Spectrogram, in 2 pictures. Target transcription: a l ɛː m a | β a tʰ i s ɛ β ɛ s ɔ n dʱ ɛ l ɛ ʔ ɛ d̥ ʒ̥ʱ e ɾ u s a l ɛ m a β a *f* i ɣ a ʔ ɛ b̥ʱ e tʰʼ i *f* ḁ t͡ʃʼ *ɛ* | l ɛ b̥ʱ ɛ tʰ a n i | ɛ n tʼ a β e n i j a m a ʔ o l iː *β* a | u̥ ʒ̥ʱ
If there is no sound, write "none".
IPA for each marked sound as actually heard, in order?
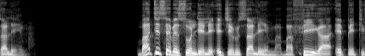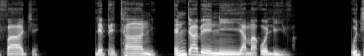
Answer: f, f, ɛ, v

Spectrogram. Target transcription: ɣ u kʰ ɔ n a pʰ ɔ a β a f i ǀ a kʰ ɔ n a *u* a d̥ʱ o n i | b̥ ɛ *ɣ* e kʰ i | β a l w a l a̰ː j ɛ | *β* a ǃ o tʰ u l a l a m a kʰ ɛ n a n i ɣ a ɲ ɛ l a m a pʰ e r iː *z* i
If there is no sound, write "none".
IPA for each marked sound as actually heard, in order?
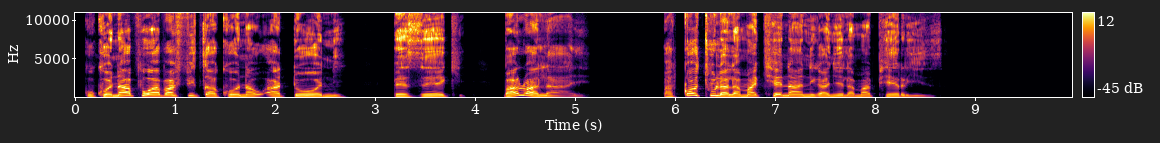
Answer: u, z, β, z

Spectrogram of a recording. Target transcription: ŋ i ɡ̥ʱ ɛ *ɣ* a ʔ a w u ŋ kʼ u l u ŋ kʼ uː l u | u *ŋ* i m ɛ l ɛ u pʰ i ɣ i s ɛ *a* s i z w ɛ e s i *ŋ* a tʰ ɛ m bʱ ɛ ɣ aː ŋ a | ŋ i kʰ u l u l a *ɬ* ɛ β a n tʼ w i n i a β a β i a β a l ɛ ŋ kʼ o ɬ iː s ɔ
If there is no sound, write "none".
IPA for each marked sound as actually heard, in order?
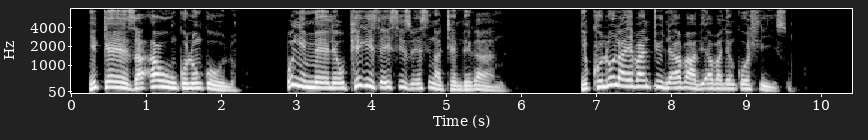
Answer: z, ŋ, i, ŋ, none

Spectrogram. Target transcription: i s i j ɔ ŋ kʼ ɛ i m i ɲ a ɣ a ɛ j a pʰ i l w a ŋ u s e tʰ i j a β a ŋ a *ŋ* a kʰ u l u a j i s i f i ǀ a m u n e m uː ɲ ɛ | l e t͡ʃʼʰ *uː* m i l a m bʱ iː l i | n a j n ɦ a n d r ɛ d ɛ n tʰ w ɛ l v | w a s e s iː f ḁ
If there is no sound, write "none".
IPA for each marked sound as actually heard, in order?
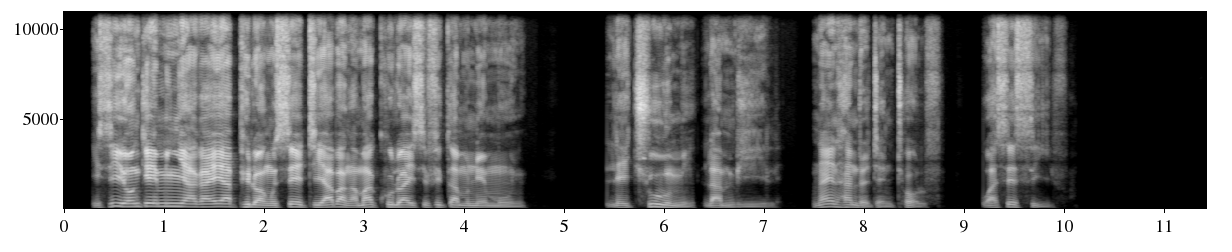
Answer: m, u

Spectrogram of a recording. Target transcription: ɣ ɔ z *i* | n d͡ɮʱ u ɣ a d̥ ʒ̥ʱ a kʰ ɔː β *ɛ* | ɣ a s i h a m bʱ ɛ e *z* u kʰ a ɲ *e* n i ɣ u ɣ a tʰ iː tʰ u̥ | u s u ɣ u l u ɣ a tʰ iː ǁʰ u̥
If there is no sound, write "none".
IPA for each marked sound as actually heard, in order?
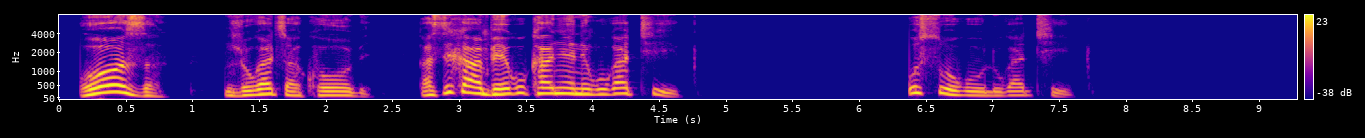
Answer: a, ɛ, ɣ, e

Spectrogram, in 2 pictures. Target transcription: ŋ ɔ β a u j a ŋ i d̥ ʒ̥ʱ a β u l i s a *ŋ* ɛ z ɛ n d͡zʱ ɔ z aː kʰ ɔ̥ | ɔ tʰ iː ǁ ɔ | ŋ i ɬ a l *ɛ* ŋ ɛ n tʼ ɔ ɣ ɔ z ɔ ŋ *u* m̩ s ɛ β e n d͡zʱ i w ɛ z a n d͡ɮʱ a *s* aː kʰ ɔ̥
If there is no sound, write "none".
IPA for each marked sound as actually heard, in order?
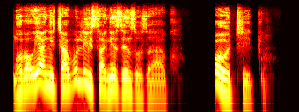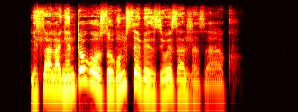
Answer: ŋ, a, o, z

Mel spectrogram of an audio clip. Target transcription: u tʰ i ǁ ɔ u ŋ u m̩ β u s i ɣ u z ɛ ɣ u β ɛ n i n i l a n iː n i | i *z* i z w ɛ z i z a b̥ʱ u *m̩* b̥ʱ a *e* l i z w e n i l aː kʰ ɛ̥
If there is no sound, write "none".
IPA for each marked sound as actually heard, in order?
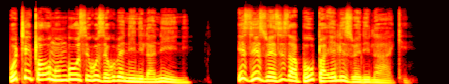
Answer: z, none, e

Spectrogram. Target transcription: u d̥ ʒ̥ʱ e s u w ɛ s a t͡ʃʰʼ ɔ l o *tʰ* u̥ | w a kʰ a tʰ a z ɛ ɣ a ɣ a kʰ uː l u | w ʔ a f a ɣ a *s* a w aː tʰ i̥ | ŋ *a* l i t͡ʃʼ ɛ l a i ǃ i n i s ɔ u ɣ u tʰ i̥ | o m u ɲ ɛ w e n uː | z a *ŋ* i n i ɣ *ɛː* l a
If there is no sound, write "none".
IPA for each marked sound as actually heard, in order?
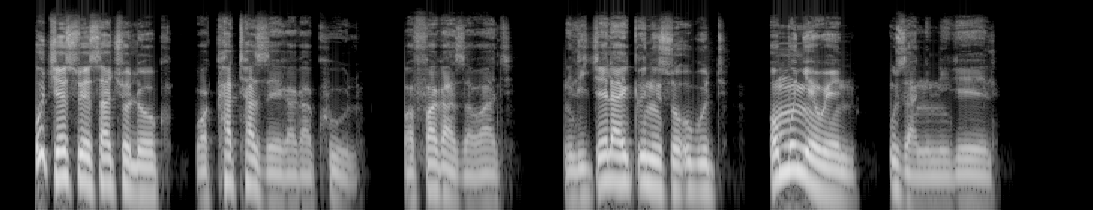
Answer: kʰ, z, i, ŋ, ɛː

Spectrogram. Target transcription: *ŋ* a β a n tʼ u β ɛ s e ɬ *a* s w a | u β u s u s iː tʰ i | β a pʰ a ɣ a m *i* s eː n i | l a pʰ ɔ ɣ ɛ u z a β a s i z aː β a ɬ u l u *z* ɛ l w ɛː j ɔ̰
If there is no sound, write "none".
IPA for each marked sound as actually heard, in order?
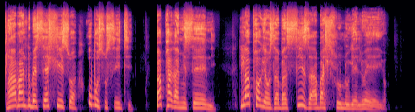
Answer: ŋ͡ǁ, i, i, ɣ

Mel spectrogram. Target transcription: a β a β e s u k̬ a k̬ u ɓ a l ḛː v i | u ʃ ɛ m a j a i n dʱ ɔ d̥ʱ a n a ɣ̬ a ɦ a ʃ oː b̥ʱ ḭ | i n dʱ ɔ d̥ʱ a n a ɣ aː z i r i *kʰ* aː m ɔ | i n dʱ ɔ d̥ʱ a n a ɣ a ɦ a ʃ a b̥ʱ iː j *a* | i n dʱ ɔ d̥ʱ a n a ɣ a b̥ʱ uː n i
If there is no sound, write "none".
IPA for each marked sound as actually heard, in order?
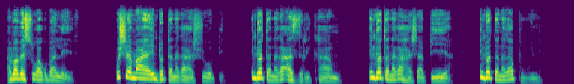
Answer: kʰ, a

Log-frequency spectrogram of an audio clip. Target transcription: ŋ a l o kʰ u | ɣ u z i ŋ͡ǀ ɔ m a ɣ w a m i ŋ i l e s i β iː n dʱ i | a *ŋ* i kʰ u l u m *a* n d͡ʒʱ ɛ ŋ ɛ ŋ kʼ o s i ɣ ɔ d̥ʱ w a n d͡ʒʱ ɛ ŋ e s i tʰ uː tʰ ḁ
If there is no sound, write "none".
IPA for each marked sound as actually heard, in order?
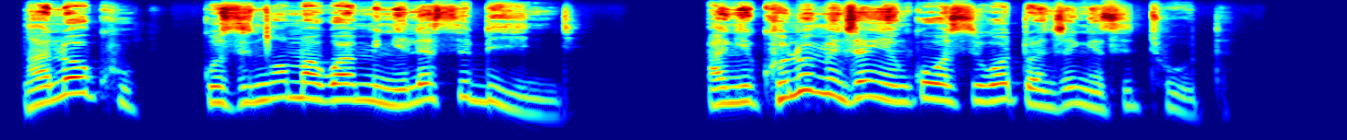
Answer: ŋ, i

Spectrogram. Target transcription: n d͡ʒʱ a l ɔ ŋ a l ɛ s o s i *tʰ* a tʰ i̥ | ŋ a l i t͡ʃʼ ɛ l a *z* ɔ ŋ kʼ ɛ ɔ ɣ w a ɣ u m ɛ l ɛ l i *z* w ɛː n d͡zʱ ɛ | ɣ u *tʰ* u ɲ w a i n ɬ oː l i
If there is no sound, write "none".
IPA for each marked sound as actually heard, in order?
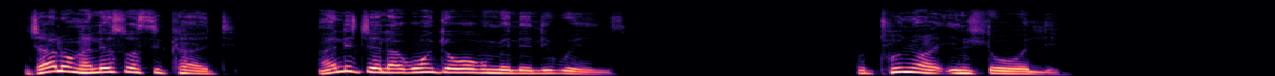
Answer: kʰ, ɣ, ɣ, tʰ

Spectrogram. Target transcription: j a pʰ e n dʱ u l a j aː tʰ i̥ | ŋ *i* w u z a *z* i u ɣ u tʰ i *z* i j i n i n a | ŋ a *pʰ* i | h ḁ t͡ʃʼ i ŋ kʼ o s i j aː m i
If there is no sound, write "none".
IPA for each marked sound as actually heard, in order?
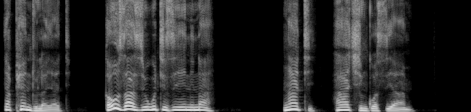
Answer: a, z, z, tʰ

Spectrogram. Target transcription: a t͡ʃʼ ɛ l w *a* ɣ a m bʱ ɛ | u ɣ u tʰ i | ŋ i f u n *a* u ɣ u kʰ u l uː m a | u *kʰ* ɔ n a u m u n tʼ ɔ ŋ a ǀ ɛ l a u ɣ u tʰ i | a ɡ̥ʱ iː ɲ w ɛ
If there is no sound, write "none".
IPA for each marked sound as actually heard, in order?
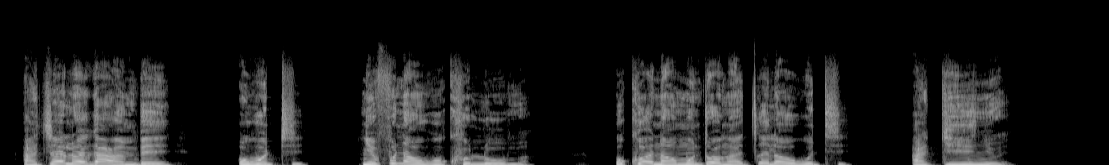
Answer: ɛ, a, kʰ

